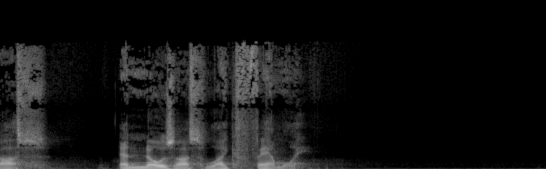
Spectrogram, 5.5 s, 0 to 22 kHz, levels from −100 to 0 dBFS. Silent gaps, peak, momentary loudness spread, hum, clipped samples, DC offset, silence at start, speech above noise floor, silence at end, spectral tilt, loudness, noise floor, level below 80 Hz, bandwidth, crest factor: none; -20 dBFS; 17 LU; none; under 0.1%; under 0.1%; 0 s; 48 dB; 2.4 s; -4.5 dB/octave; -38 LUFS; -85 dBFS; -74 dBFS; 16.5 kHz; 20 dB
